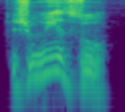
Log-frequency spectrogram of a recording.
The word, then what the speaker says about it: juízo: Só que eu percebi que o i ficou sozinho e, na verdade, eu tenho um hiato aqui. Ó. Juízo. Esses dois tons foram separados. Essas duas vogais foram separadas quando a gente pronuncia e quando nós fazemos a separação silábica.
